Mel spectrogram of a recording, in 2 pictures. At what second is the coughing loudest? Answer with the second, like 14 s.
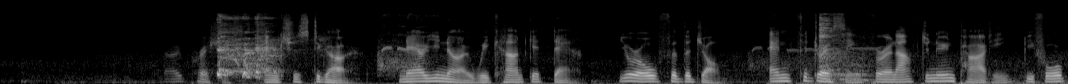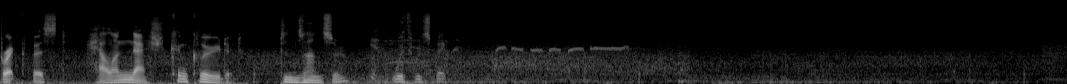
2 s.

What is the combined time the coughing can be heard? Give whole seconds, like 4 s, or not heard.
3 s.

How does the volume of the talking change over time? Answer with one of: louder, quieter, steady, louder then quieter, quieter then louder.
steady.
